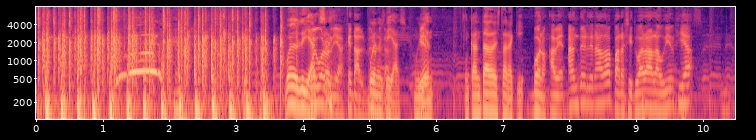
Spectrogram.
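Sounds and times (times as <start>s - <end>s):
applause in a studio: 0.0s - 4.0s
speech: 3.7s - 10.4s.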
